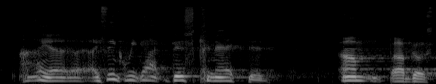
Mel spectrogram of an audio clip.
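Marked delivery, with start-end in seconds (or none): 0.2-2.7 put-on laid-back rocker voice, quieter. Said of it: "it's a really good and Petty impression".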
